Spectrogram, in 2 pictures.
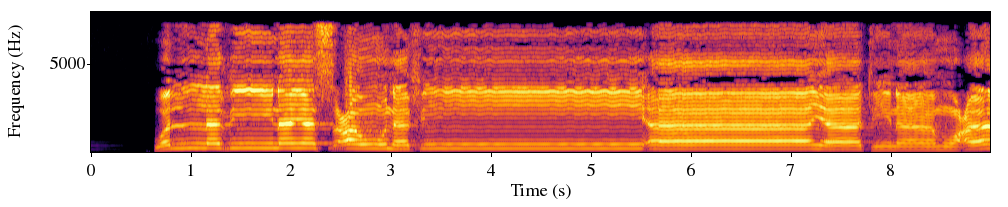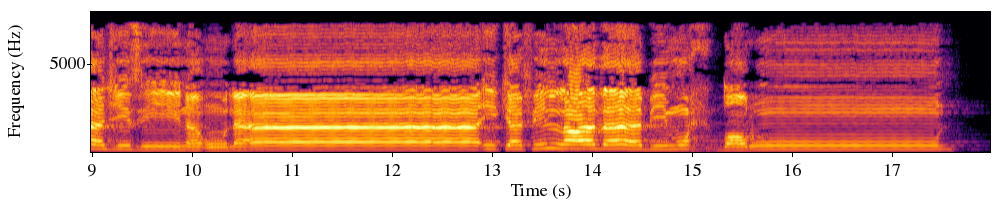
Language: Arabic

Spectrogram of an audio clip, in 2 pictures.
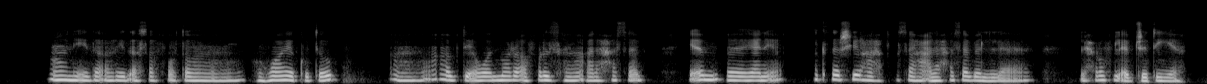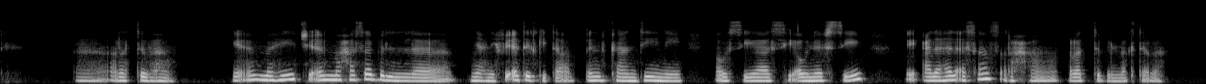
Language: Mesopotamian Arabic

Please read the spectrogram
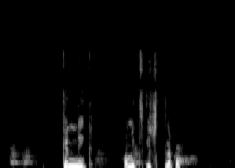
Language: Orizaba Nahuatl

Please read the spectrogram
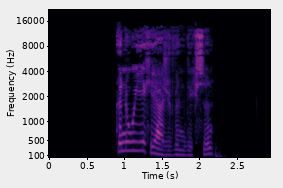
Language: Kabyle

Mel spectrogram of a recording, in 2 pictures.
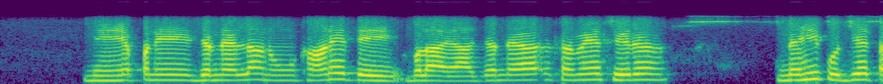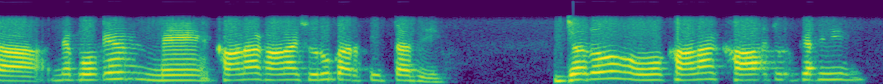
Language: Punjabi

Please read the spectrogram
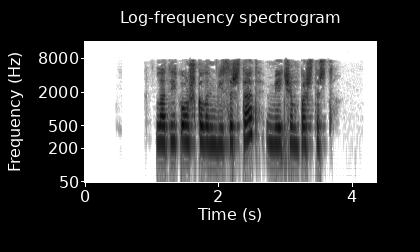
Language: Mari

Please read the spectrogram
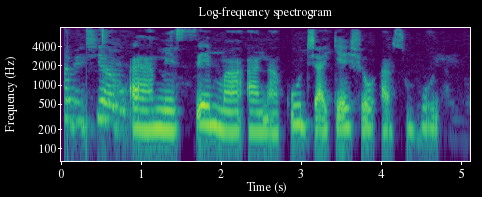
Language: Swahili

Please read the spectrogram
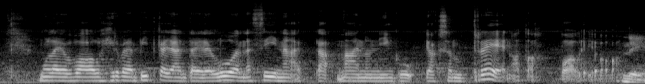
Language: Finnish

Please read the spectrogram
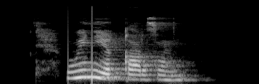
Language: Kabyle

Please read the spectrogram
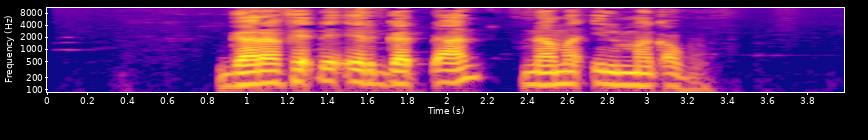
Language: Oromo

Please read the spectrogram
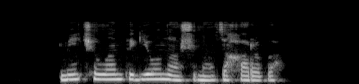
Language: Mari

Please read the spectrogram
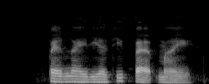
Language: Thai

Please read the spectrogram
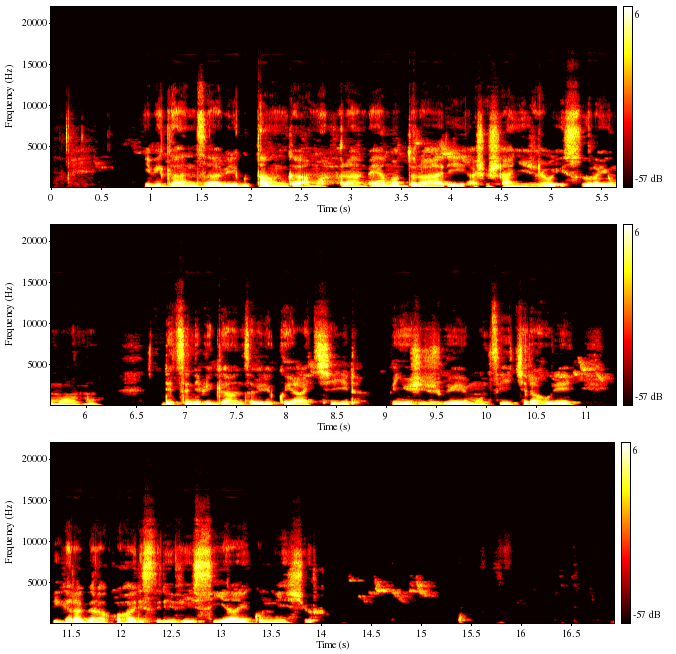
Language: Kinyarwanda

